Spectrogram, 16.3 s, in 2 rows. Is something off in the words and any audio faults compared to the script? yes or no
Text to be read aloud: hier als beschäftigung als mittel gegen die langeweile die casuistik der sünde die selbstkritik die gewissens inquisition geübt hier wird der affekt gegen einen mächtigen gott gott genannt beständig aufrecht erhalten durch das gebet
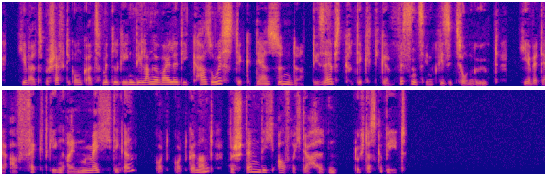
no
